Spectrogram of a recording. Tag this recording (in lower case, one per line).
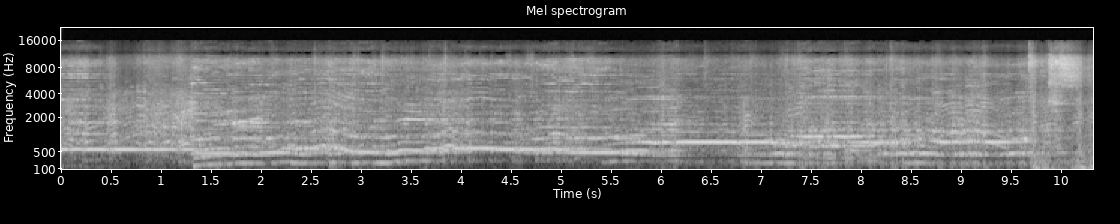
house music
music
